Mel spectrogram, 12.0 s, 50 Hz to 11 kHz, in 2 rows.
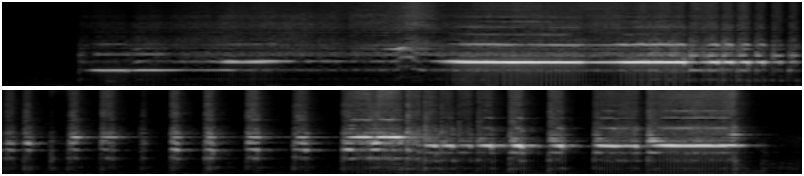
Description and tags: Kaval Play 03
Recording of an improvised play with Macedonian Kaval
Macedonian, Instruments, Acoustic, Kaval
